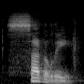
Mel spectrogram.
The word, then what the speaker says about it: subtly: different or it is subtly different. And we use subtly to say that maybe how it is different is very difficult to see. Maybe two paintings are subtly different. Remember that B is silent.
